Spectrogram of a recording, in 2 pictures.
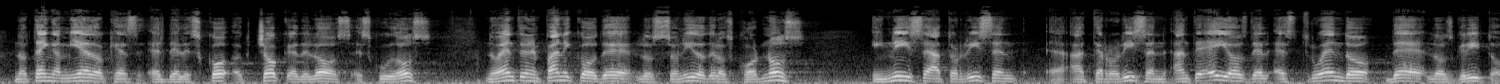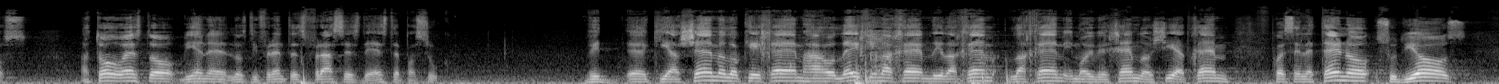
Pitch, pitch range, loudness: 135 Hz, 120-155 Hz, -17 LUFS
